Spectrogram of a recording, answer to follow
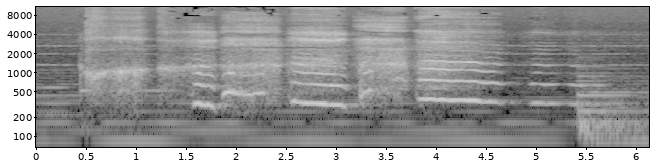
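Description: A woman's drawn-out vocal cries, several in a row, each sliding down in pitch, over a steady film score of sustained tones; a deeper note comes into the music near the end.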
